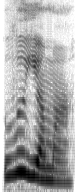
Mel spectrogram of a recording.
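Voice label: "лыйӧма", Komi, female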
